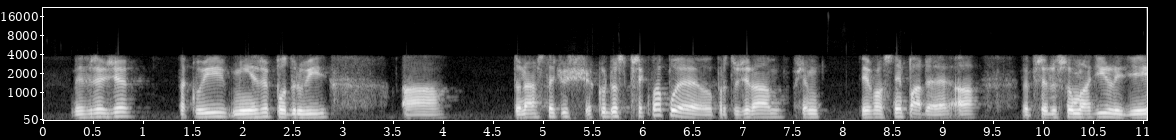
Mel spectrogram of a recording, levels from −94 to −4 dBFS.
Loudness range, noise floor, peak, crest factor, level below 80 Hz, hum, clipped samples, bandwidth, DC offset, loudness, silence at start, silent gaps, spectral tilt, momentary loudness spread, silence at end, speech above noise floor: 2 LU; -64 dBFS; -2 dBFS; 16 dB; -58 dBFS; none; under 0.1%; 4 kHz; under 0.1%; -16 LUFS; 0.3 s; none; -9 dB/octave; 10 LU; 0 s; 48 dB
